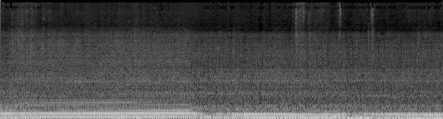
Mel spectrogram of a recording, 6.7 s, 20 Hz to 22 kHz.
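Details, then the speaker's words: Honda Accord after muffler delete, revs a little under 2,000 rpm: very loud, deep booming drone that holds then drops as revs come down; loud exhaust from muffler delete. "Exhaust super loud, even a little bit. Look, a little under 2 RPM. That car is super loud."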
